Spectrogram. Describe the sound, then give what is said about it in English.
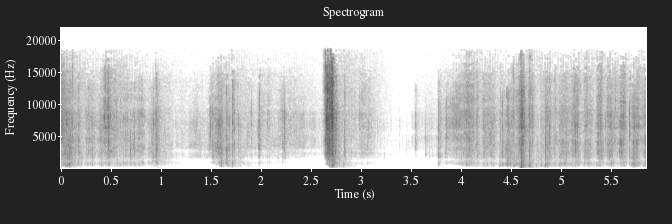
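Tape being torn and applied, heard as many crinkling, rustling bursts broken by a couple of sharp, quick rips and brief pauses, with no talking. “Just gotta tape you up.”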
